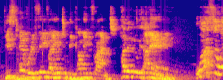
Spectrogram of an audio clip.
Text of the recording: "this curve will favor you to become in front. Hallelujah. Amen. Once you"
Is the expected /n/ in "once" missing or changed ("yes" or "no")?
yes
